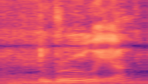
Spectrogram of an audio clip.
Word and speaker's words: Imbruglia: scared oh this uh Natalie brua the G the g is silent g is silent oh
